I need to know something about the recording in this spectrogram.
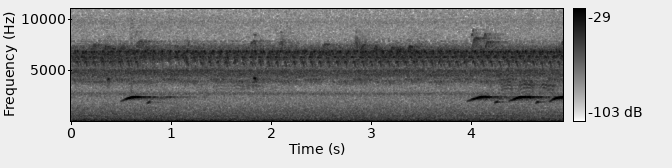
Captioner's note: birds singing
